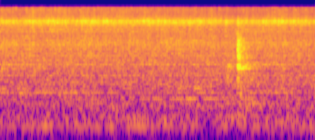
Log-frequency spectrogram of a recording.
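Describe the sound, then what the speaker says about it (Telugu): Onions and tomatoes frying in a pan with coriander, cumin and garam masala for chole masala curry, giving a steady, faint sizzle with one small tick near the end. "ఉల్లిపాయలు బాగా వేగిన తర్వాత అప్పుడు టమాటాలు వేసుకోవాలి."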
